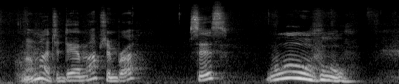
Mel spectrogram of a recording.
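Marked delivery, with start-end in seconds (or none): none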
